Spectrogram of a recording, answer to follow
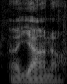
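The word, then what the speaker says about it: Llano: pronouncing this this River the loo River leano loo loo is it it's l l n o Yano Yano and uh it was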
